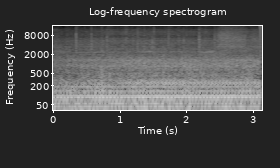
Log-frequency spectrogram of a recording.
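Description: Steady low rumble of a Harley-Davidson Road Glide 3 motorcycle engine cruising on a test ride, a constant close drone with no voices over it.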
